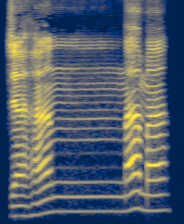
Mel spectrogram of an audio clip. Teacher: নুনের উপরে তাসদিদকে শুধু এক আলিফ গুণনা করবেন কিন্তু এক আলিফ টান হবে না। উপরে হারাকাত আছে জলদি পড়তে হবে।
